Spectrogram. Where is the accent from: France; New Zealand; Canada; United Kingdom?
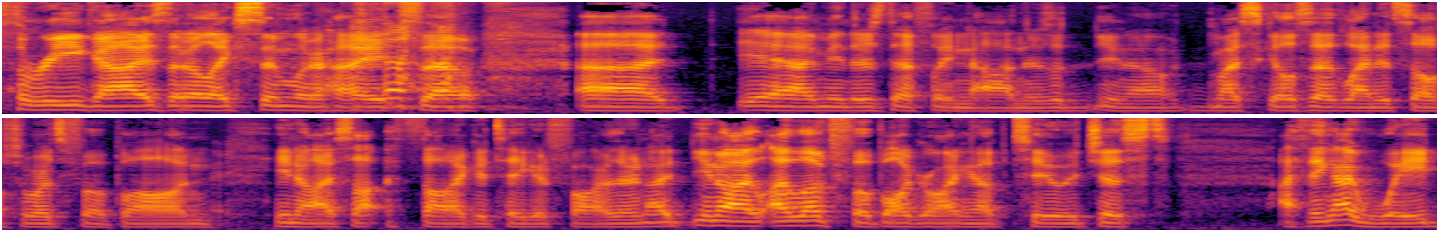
Canada; moved away; being Canadian.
